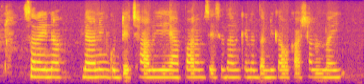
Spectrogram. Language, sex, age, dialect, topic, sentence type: Telugu, female, 18-24, Southern, banking, statement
